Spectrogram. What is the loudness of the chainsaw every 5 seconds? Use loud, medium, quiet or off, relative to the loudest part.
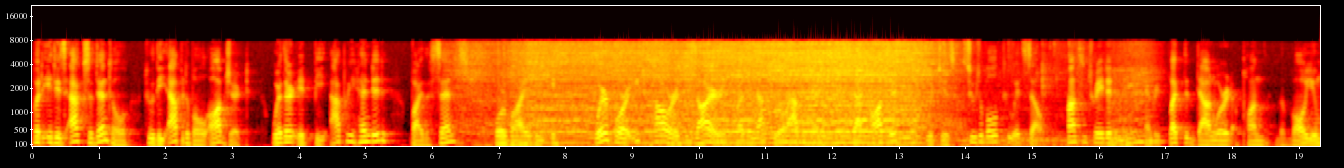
off, medium, loud, medium.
